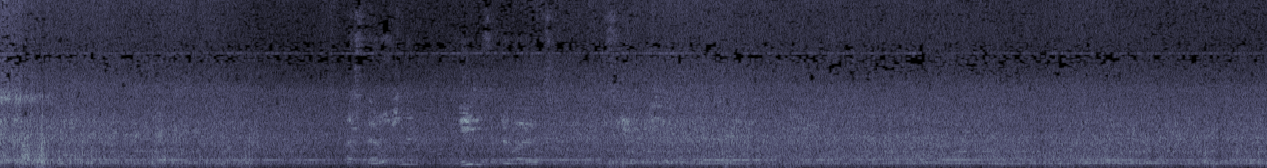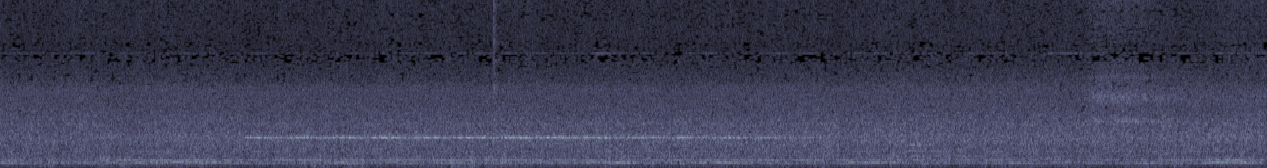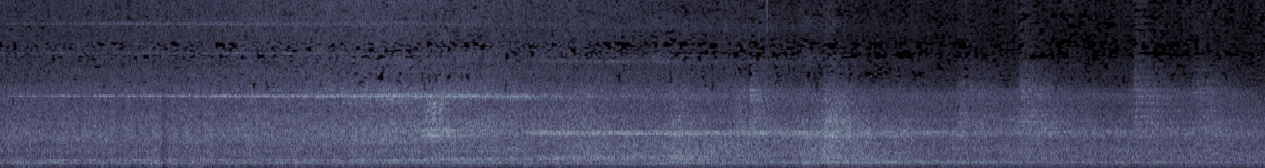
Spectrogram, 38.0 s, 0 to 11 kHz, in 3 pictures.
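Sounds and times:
metro train rumble with whine: 0.0 - 37.9.

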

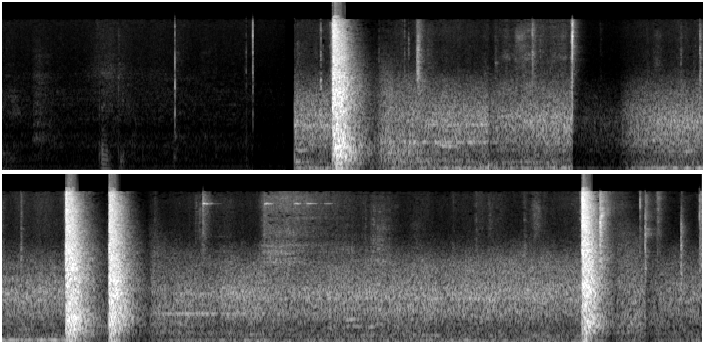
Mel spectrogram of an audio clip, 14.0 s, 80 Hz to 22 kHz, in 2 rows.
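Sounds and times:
steady noisy background: 0.2 - 14.0
pistol shots: 3.3 - 4.2, 7.6 - 8.9, 12.8 - 13.8.

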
